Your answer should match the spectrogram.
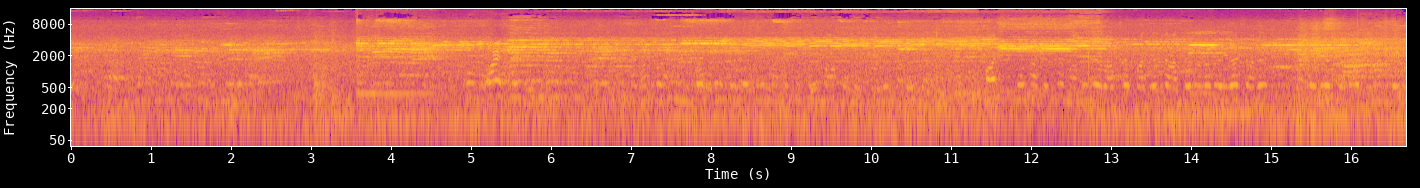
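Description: Several people talking over steady road traffic noise, with cars running close by.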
